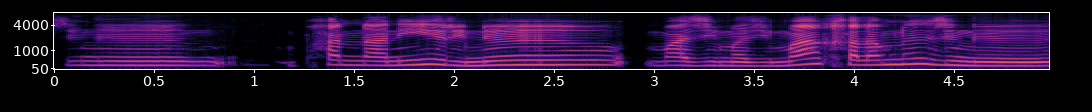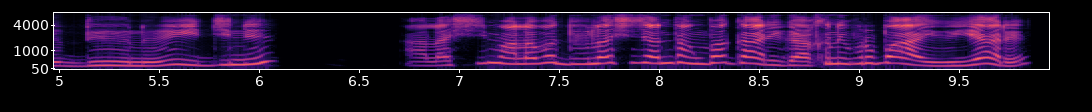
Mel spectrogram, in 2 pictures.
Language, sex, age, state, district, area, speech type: Bodo, female, 45-60, Assam, Baksa, rural, spontaneous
